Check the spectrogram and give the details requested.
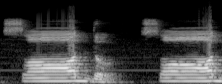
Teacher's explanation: آواز بھاری ہوتی ہے اور گہری ہوتی ہے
